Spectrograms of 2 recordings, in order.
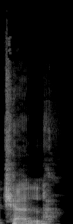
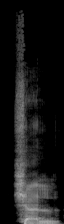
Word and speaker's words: Kjell: Some of the people around there pronounce the KJ as you would in English pronounce a TCH. It could be considered correct to say Chell. I wouldn't say that. I would say Chell, but that sound doesn't exist in English, so it's very hard to explain like how you would actually say it.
